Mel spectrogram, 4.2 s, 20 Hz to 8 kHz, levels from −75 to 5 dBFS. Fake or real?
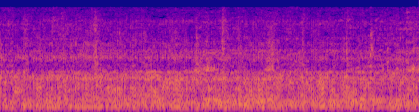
fake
